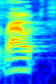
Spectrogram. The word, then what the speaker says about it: route: first route and we will do the route route i always like to start there and that's always a confusing phrase to some of my students because this word that i pronounced route some of them will pronounce as route i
